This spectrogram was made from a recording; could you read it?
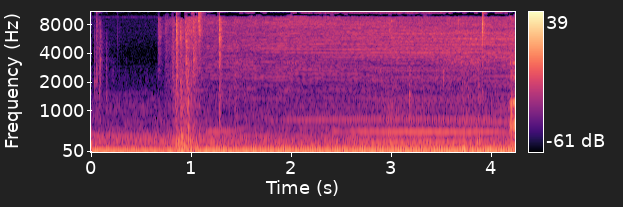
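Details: Mercedes SL55 R230 vario roof hydraulic pump raising the roll bar after the roof slowed and stuck: steady low pump hum with a rising whine near the end; this time it worked, owner suspects low fluid from a leak caused the earlier failure.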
